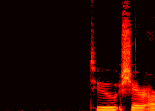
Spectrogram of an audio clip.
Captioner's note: speaking French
